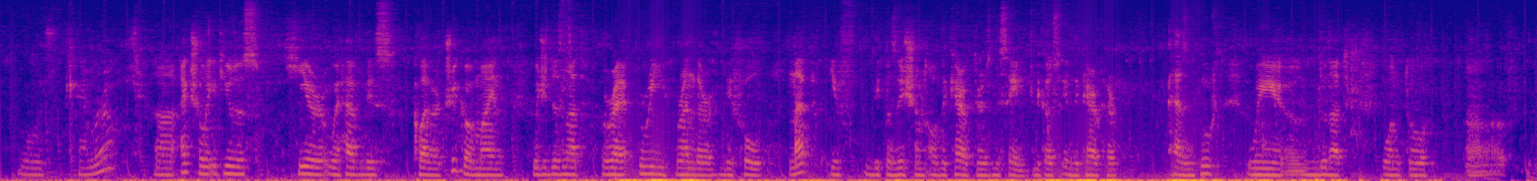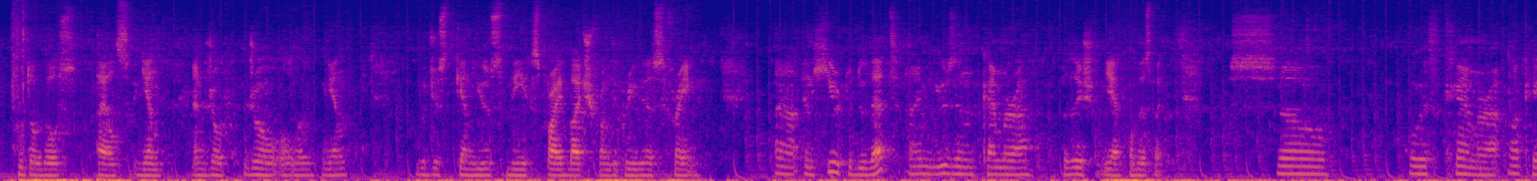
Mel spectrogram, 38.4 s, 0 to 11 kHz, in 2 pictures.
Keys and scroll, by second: 2.5-4.5 typing, 29.5-30.9 typing, 34.6-37.5 typing.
